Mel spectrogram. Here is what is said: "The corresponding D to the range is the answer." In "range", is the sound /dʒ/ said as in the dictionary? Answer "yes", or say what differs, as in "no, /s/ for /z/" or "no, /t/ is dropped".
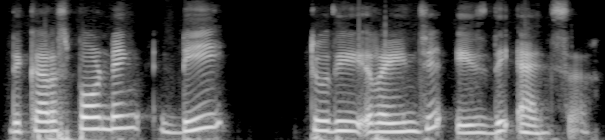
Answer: yes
